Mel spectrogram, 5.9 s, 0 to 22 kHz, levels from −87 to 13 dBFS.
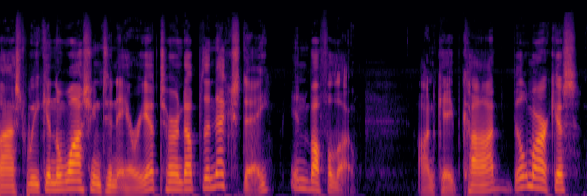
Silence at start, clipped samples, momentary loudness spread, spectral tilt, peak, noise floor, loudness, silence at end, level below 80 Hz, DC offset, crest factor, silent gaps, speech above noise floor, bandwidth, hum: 0 s; under 0.1%; 14 LU; -4.5 dB/octave; -2 dBFS; -62 dBFS; -23 LUFS; 0.15 s; -58 dBFS; under 0.1%; 22 dB; none; 39 dB; 15.5 kHz; none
